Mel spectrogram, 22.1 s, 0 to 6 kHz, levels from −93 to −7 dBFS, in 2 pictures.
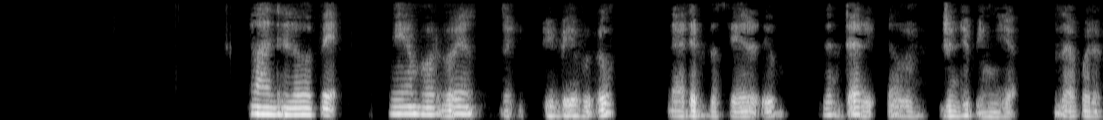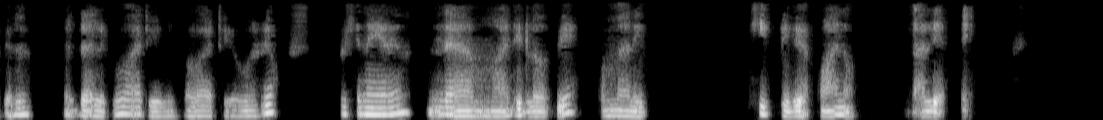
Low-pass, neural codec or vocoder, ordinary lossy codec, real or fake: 5.4 kHz; codec, 24 kHz, 0.5 kbps, DualCodec; MP3, 32 kbps; fake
